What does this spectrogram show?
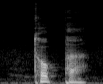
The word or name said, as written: toppa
